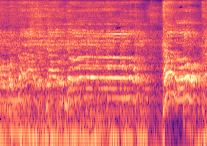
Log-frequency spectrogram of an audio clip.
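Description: A man singing a rock song into a microphone over loud amplified rock music, holding long notes. About three seconds in the music drops out for a moment, and the voice comes back on a held note.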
